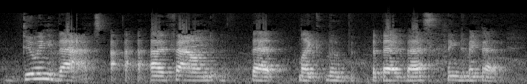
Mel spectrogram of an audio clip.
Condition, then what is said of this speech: Stuttering. I'm going to be trying to stutter more because I'm not going to try to avoid it.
